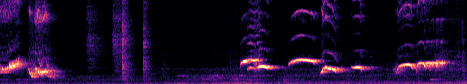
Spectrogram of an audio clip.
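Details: White-rumped shama of the Aceh type, bred in captivity, with young now starting to learn to fly. One loud high note, then a pause, then a string of clear, slightly descending whistled phrases.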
